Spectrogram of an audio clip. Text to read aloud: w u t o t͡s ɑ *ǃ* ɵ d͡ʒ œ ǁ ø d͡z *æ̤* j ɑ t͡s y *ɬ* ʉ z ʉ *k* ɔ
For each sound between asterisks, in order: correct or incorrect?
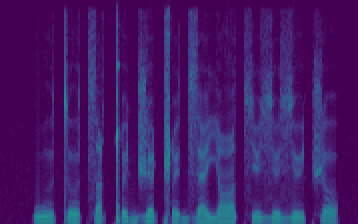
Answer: correct, incorrect: æ, incorrect: z, incorrect: t͡ʃ

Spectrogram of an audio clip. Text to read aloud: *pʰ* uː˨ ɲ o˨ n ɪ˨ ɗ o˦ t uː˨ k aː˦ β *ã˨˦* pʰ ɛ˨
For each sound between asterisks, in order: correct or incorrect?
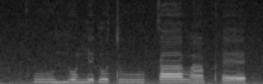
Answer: correct, incorrect: ã˨

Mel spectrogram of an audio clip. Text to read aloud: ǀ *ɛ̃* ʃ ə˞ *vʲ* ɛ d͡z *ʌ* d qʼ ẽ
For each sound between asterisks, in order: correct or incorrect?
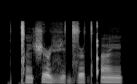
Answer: correct, correct, incorrect: ə˞

